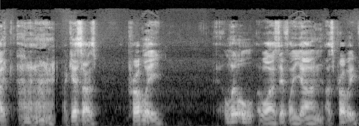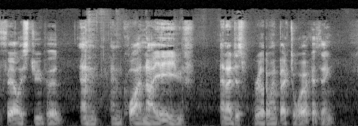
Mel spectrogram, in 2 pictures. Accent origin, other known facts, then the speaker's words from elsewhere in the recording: Australia; Other than I think being an Aussie, that probably helped.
